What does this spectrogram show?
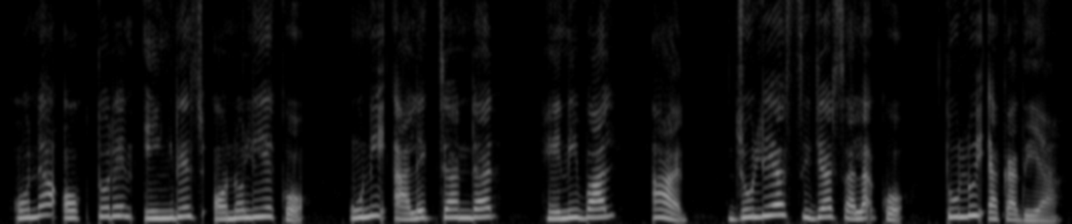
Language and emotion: Santali, neutral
